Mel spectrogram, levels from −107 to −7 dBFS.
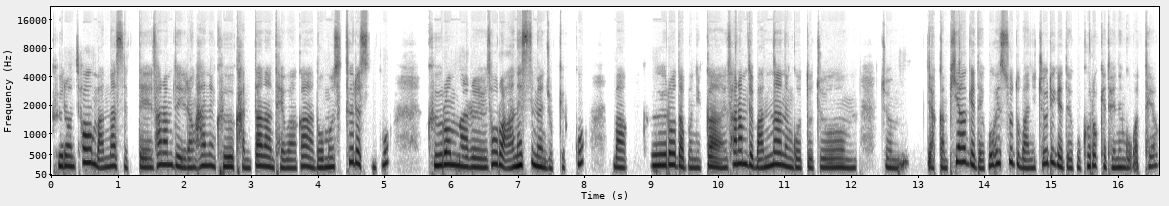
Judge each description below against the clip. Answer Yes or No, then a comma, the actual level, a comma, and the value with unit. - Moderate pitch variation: Yes, average, 4.3 semitones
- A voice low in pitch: No, high, 225 Hz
